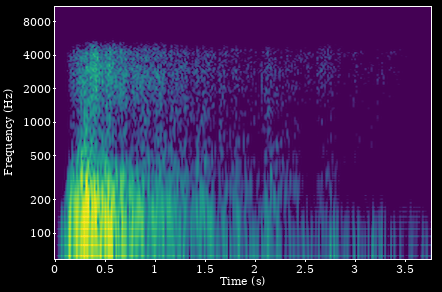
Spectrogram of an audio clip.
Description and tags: masking tape.3
peeling tape off of a masking tape roll (reverse+pitch down)
weird, pitch, manipulated, MTC500-M002-s14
